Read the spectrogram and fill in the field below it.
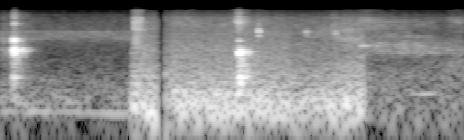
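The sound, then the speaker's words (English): A handful of sharp mechanical clicks, like a stopwatch or clock ticking, spaced unevenly over a couple of seconds against a faint background hiss, with no one speaking. “Even just get a clock out. Get one of these just”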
